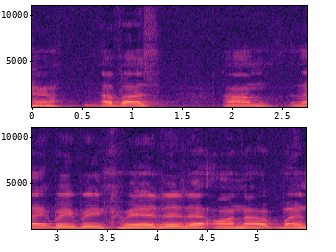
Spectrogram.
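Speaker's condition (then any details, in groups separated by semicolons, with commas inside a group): ALS; cannot control emotions, crying partly from condition; uses AI voice clone, types speech, dislikes own voice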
